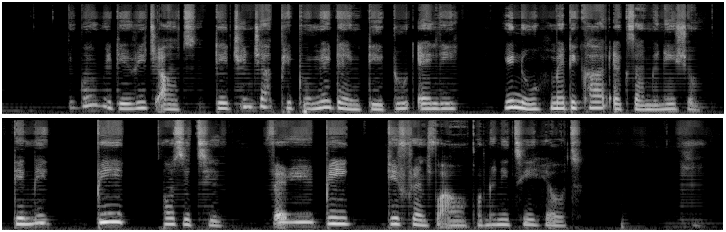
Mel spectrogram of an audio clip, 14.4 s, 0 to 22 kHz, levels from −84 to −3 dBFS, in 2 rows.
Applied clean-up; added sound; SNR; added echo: neural mask model DeepFilterNet 3.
